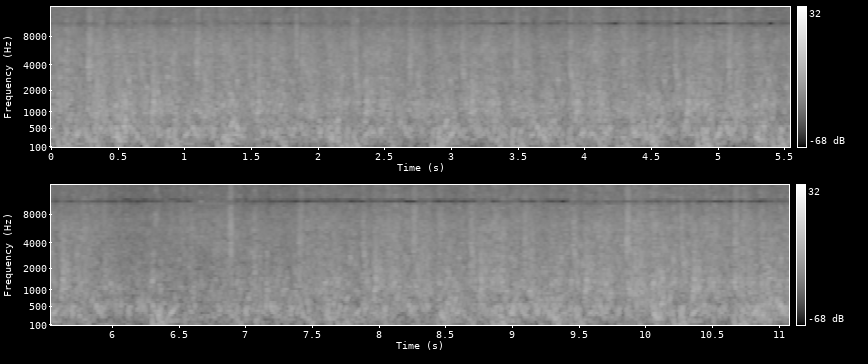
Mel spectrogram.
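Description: A swimmer splashes through choppy water.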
